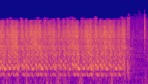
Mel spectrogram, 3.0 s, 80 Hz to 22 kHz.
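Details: 1986 Mercury Grand Marquis 5.0 fuel-injected V8, first start in 5 years: steady starter churning at about four pulses a second for two and a half seconds that never catches; no fuel because the fuel pump wires were hooked up wrong.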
